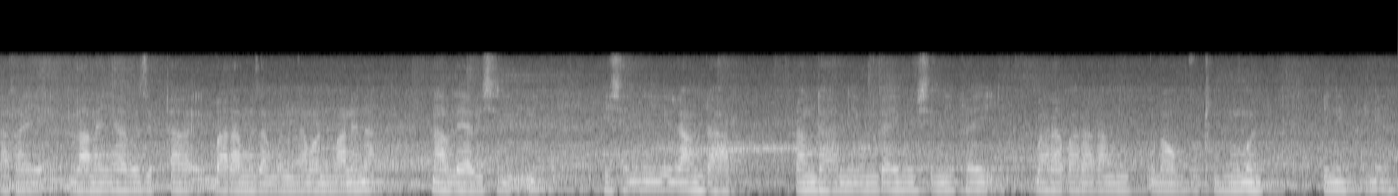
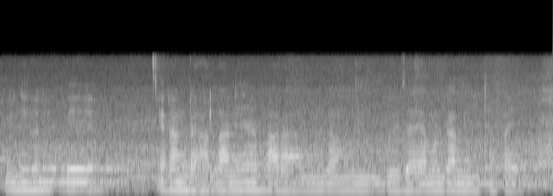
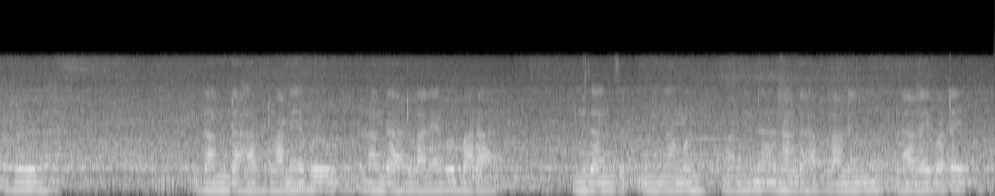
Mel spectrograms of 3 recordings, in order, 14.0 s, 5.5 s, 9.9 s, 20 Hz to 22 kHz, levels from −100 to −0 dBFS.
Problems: constant background noise, low volume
